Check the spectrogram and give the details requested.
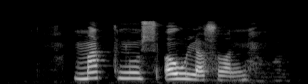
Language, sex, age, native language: Icelandic, female, 9, Icelandic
